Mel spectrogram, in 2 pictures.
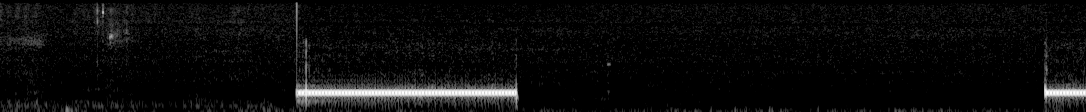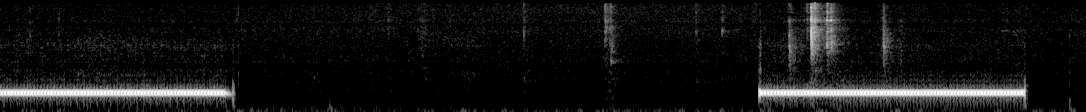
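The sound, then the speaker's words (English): A telephone dial tone sounds three times, each a steady two-second hum separated by several seconds of near silence, clear with no one talking, while a call is placed back after the other side hung up. “Finally hung up. But we're calling back.”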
